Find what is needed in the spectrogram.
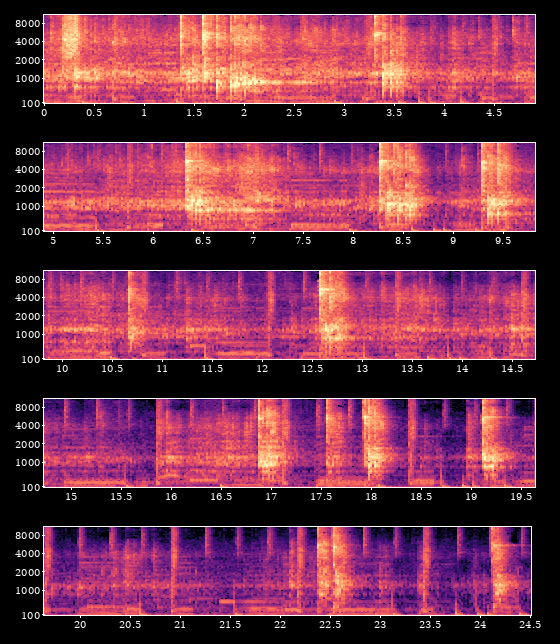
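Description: Storm Pegasus and Burn Phoenix Beyblade spinning tops clashing in a hard, metal-like satellite dish stadium: repeated sharp metallic clinks scattered throughout, over background music with a steady beat.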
